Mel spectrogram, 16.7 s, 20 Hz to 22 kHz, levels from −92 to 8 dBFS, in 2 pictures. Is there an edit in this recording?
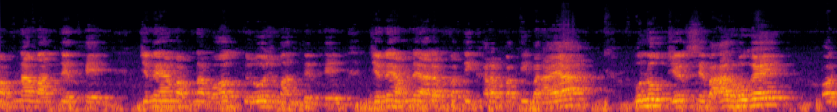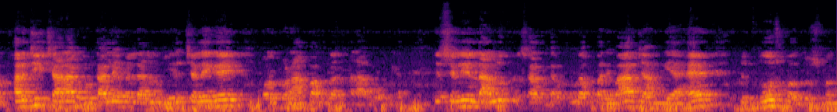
no; 0 cuts

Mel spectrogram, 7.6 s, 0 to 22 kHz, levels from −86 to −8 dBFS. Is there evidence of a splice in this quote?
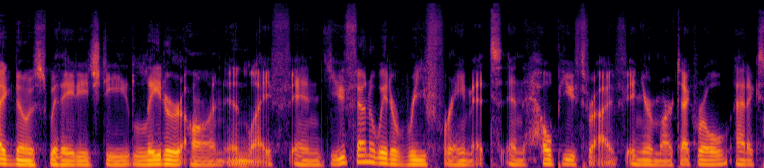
no; 0 cuts

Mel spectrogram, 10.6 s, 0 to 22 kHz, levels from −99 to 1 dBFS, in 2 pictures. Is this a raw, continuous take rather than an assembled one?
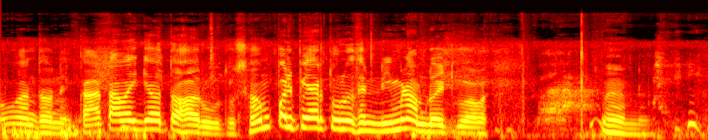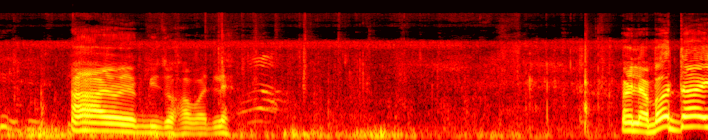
yes; 0 cuts

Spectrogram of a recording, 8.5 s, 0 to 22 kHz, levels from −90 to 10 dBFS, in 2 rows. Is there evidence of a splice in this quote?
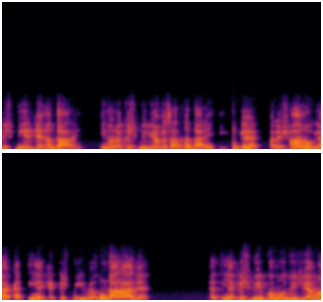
yes; 1 cut; at 3.1 s

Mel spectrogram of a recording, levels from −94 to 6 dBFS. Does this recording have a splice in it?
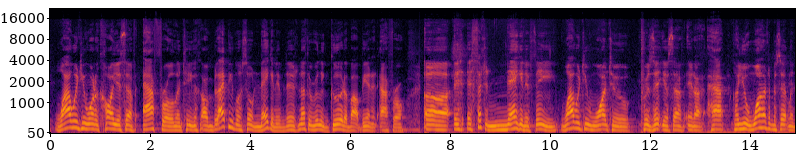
yes; 1 cut; at 7.3 s

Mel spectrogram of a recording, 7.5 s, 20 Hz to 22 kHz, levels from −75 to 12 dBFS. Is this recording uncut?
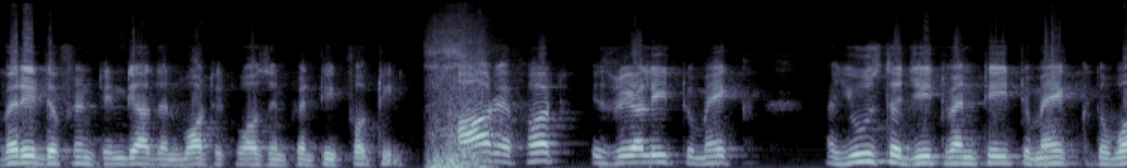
no; 1 cut; at 3.0 s

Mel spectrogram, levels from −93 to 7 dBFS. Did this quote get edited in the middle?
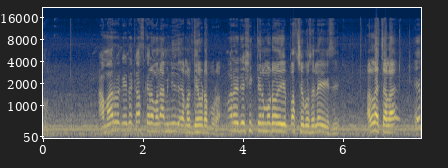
no; 0 cuts

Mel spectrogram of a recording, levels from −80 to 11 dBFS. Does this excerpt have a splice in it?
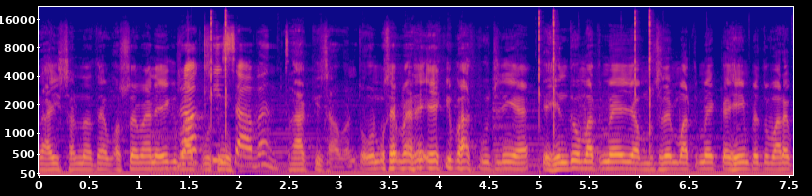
yes; 1 cut; at 5.0 s

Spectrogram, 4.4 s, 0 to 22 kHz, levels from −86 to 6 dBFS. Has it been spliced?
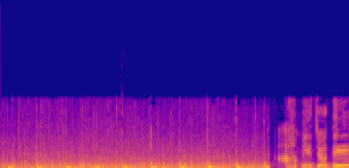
yes; 1 cut; at 3.4 s

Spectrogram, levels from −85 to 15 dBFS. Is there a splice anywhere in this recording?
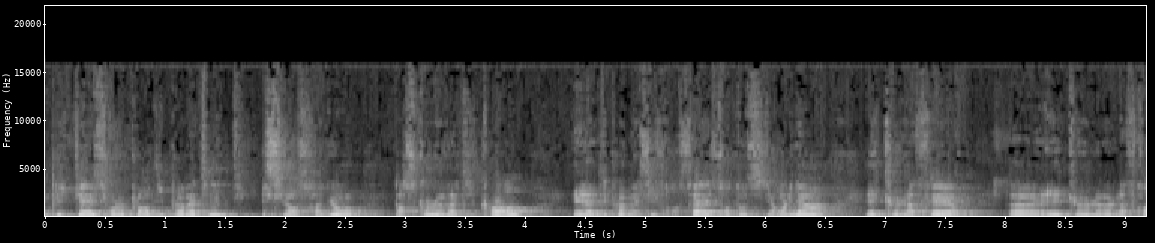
yes; 1 cut; at 1.8 s

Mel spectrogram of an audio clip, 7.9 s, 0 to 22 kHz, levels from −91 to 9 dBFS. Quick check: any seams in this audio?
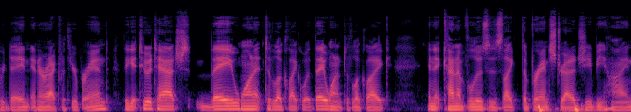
yes; 1 cut; at 1.4 s

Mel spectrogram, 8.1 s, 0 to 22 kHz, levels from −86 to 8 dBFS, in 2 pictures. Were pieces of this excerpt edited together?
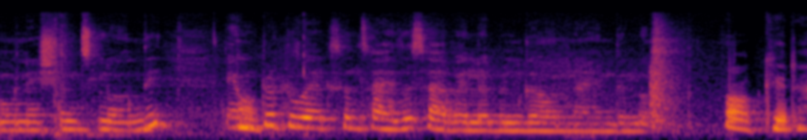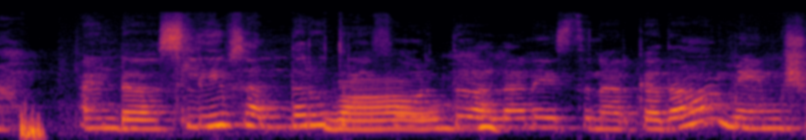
no; 0 cuts

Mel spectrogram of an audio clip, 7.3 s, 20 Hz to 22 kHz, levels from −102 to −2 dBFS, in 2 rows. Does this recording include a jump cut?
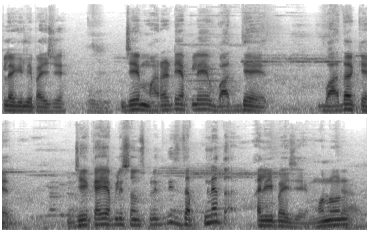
no; 0 cuts

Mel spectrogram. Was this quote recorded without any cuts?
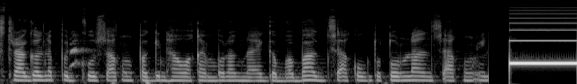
no; 1 cut; at 4.9 s

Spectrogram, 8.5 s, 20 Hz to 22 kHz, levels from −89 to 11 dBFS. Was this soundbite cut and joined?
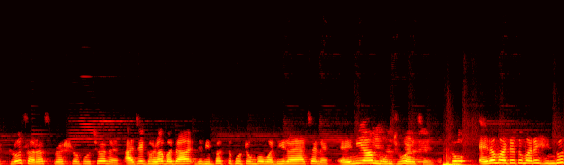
yes; 3 cuts; at 1.8 s, 4.9 s, 6.4 s

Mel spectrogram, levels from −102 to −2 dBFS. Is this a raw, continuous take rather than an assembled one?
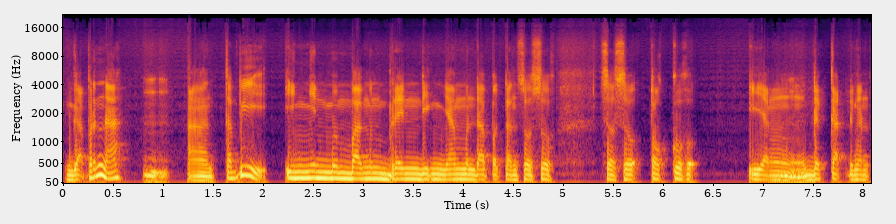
yes; 0 cuts

